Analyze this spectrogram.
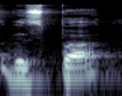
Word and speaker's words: WSPR: power of 10 dbm wspr is pronounced as whisper stands for weak signal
